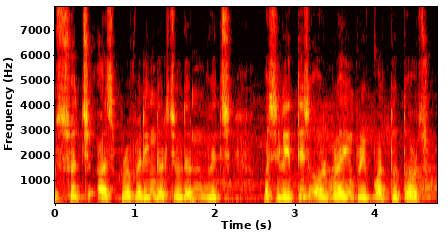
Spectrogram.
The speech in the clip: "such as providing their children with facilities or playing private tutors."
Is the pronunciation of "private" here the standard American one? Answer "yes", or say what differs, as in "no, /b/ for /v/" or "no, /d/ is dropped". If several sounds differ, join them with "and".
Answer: no, /p/ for /v/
